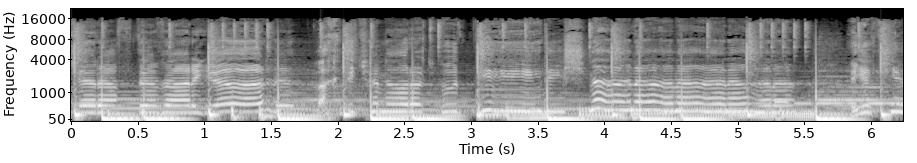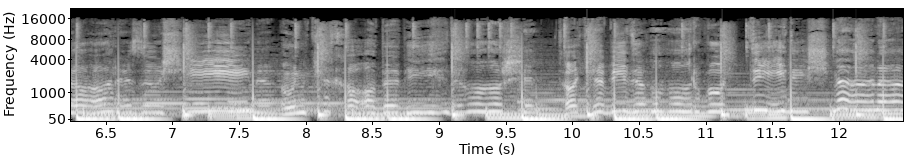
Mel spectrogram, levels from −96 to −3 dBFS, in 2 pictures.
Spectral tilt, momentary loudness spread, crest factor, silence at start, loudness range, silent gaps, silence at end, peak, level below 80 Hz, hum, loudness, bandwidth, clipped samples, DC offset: -5 dB/octave; 3 LU; 10 dB; 0 s; 1 LU; none; 0 s; 0 dBFS; -14 dBFS; none; -11 LUFS; 16.5 kHz; under 0.1%; under 0.1%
